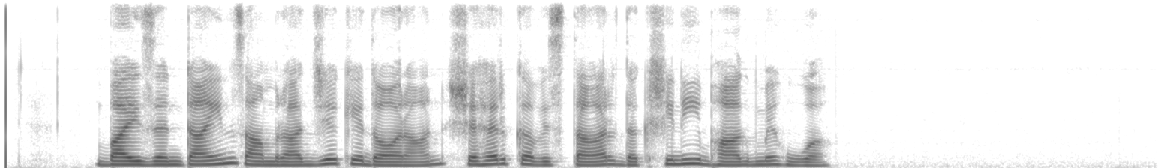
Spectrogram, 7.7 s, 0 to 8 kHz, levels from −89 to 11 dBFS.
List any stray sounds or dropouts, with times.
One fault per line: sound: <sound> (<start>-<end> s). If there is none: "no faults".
no faults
